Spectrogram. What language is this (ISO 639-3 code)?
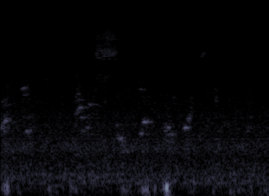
urd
